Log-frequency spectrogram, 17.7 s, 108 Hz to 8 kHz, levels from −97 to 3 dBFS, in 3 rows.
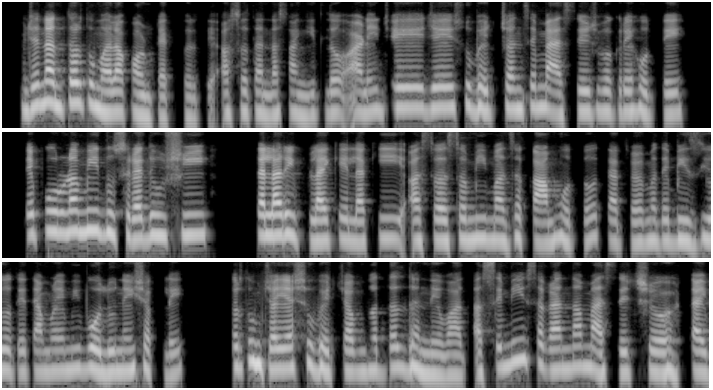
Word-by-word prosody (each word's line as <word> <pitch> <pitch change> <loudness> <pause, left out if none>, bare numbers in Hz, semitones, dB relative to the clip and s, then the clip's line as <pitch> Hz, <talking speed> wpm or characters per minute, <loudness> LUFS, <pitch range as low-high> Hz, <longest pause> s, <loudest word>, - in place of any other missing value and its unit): म्हणजे 205 +3 +1
नंतर 255 -1 +6
तुम्हाला 190 -5 +4
कॉन्टॅक्ट 160 -3 -3
करते 155 -3 -11
असं 180 +2 -5
त्यांना 175 -2 -3
सांगितलं 185 0 -5
आणि 190 +2 -1
जे 220 0 +1
जे 220 +1 +2
शुभेच्छांचे 210 0 -2
मेसेज 195 -2 0
वगैरे 195 0 -3
होते, 180 -2 -3 0.5
ते - - +4
पूर्ण 265 -1 +4
मी 275 +1 +5
दुसऱ्या 235 -4 +3
दिवशी 240 +2 +1 0.4
त्याला 235 0 +8
रिप्लाय 220 -5 +3
केला, 195 -3 0
की 210 +2 -5
असं-असं 200 +1 -1
मी 210 +1 0
माझं 205 0 -1
काम 185 +2 +3
होतं, 200 +1 -5
त्याच्यामध्ये 190 0 -4
बिझी 195 +1 -2
होते 195 -2 -2
त्यामुळे 195 0 -3
मी 205 +1 -2
बोलू 190 -2 +3
नाही 195 +1 +1
शकले. 185 -4 -5 0.4
तर 225 - -1
तुमच्या 245 -6 +4
या 210 +1 +4
शुभेच्छांबद्दल 200 -1 -2
धन्यवाद 175 -5 0
असे 205 +4 -3
मी 270 +5 +1
सगळ्यांना 225 -4 -1
मेसेज 185 -4 -1 0.4
टाईप 190 -2 +3
200 Hz, 160 wpm, -24 LUFS, 190-220 Hz, 0.5 s, त्याला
